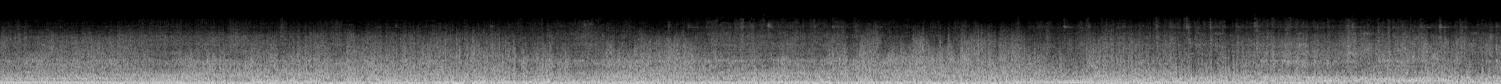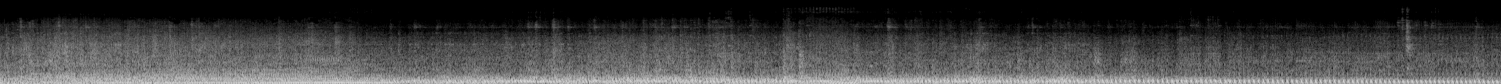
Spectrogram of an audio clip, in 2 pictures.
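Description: Helix 150 go-kart's 150cc single-cylinder engine running as the kart drives over grass; about two-thirds of the way through the sound eases off and settles into a lower, steady run as the kart slows.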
